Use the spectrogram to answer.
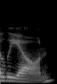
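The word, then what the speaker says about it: Lyonne: out yeah I I love me some Natasha Leone that's how you pronounce her last name right yes yes I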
